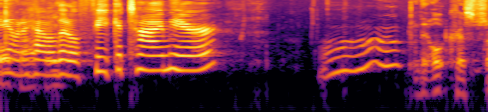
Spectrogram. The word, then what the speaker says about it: fika: all about fika fika the swedish pronunciation is fika is a concept in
